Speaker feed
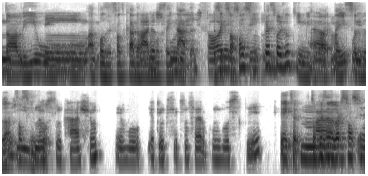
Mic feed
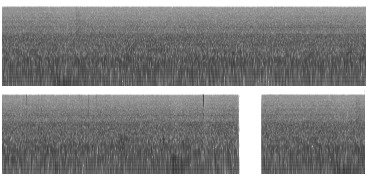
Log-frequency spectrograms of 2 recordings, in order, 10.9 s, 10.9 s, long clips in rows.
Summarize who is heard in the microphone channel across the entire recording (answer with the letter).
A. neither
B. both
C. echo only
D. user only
A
